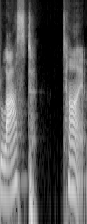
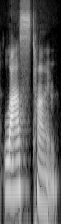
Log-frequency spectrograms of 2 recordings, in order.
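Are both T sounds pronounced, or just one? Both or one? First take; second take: both; one. First: Both T sounds are pronounced separately. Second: The two T sounds merge into one. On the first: The speaker calls it wrong. "otherwise you would have to say last time. You don't want to say that" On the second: The speaker calls it right. "I'm only going to pronounce one"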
